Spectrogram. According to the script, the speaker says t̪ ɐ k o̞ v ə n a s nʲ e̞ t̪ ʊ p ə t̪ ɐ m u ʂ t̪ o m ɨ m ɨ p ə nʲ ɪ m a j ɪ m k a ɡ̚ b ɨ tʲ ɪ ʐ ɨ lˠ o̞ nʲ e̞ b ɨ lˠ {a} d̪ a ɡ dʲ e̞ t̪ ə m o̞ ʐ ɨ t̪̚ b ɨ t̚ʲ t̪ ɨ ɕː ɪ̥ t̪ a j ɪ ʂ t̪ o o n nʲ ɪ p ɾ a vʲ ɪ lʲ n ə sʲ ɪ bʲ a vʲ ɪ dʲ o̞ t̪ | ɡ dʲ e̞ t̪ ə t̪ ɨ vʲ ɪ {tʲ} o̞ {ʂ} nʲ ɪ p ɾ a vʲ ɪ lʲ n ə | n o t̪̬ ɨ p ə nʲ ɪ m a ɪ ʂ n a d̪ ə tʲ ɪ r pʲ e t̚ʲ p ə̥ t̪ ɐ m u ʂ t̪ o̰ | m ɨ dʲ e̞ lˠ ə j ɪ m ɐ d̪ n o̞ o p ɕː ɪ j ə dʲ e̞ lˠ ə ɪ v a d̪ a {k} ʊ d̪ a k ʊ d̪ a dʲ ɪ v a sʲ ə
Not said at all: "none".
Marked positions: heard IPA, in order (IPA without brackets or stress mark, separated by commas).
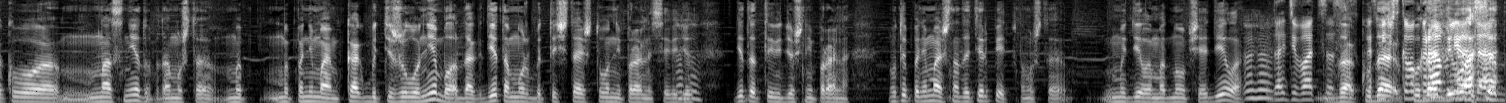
ə, dʲ, ʂ, k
